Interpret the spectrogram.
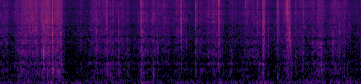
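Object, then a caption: Artificial fabric flower petals. Long pink nails scratch and rustle the crinkled thin fabric petals of a hand-sized artificial red poppy flower with yellow stamens. The result is a steady, soft crinkling and rustling, broken by brief, brighter crackly scrapes over a low, muffled background.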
